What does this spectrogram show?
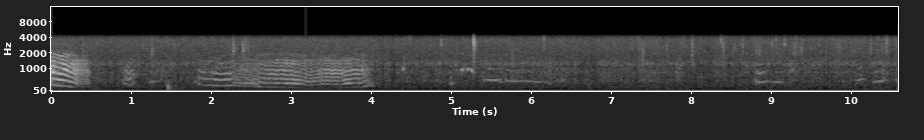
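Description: Kuvasz puppies whine: a falling cry, then a long wavering, quavering whimper, with soft squeaks afterward.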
